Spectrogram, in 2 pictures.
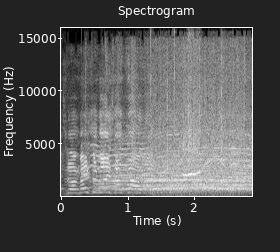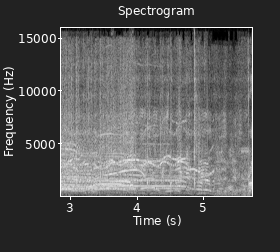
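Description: A rap battle crowd cheers, whoops and shouts in a loud, sustained roar of many voices that swells and holds for several seconds before easing off.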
